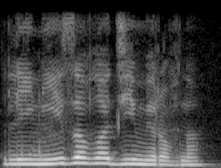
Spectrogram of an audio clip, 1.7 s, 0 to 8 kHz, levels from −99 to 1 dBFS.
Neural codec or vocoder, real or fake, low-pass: none; real; 7.2 kHz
